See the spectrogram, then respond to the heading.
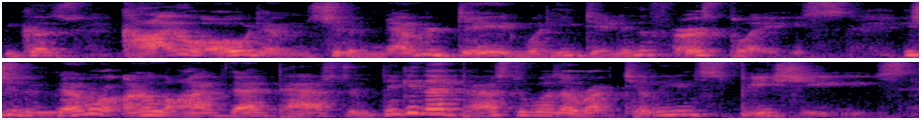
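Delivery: high on-air radio announcer voice. Showing how they read out video clips on the show, in a radio voice. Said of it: "give you out my radio voice".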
